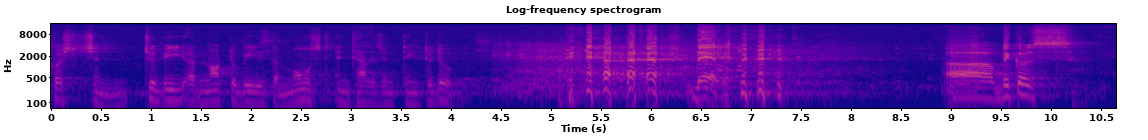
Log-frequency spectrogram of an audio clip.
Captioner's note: laughter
